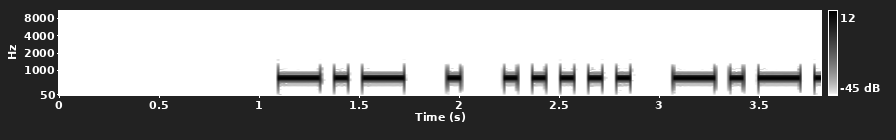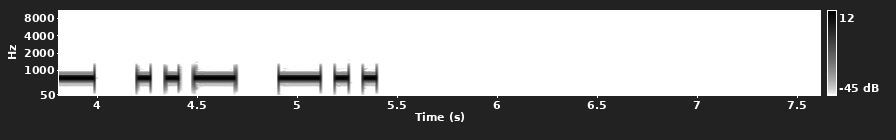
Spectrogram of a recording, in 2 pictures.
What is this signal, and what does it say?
Morse code, heard as a keyed tone, about 17 wpm, 700 Hz. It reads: KE5YUD
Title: USA Call Signs - 6 Characters - Repeated 2x - 17wpm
